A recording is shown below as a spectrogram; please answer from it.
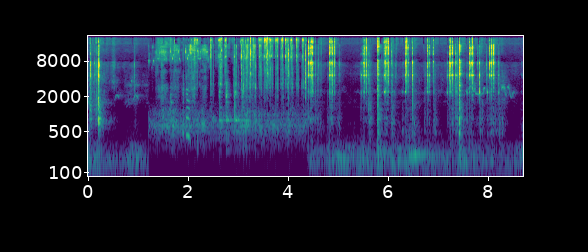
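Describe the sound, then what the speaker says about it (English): Irregular mechanical clicking and ratcheting from the pedal mechanism of an old Cat 955L crawler loader, close by, with sharp bursts of clicks coming in quick uneven runs over a low background rumble. "It's making that clicking noise."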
